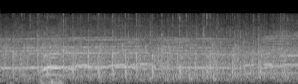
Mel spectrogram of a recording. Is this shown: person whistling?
no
